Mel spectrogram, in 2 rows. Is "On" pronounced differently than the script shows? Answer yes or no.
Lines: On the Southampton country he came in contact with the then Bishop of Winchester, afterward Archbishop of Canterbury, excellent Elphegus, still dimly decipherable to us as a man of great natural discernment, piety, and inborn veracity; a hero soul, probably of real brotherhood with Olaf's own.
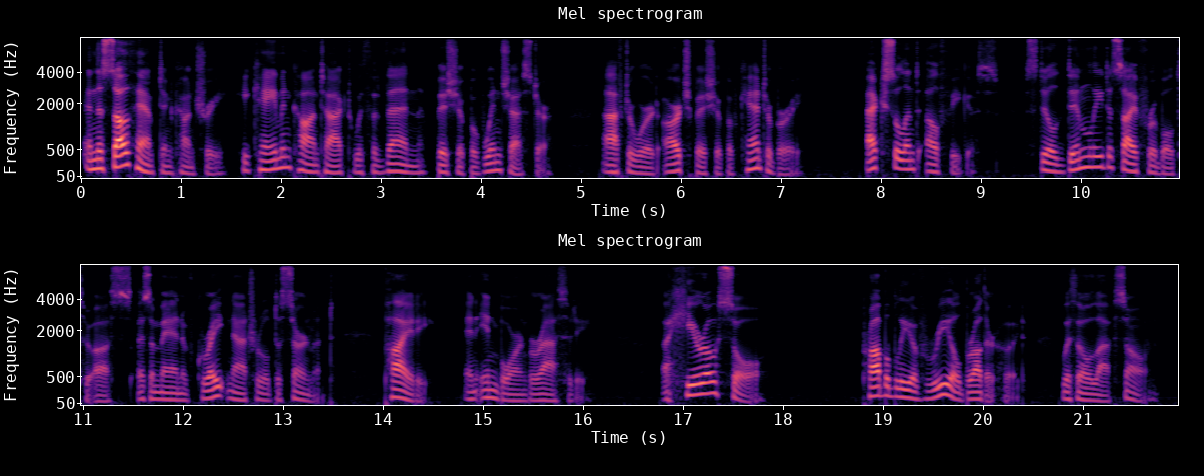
yes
